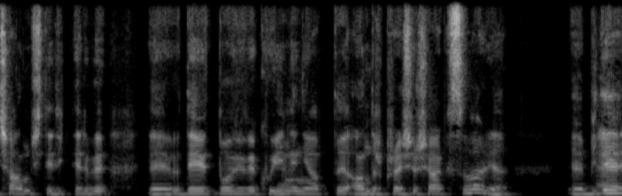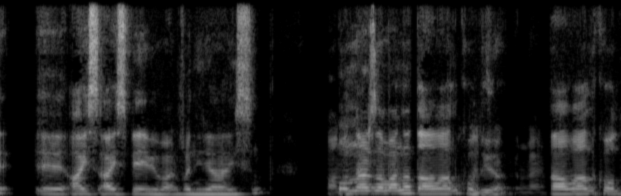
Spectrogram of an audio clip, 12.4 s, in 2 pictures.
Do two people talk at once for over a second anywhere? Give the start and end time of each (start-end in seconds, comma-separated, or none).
9.6-11.3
